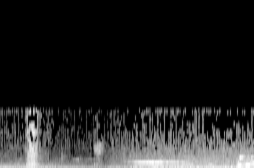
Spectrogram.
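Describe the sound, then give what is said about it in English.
Wolves howl: one long, steady howl slowly slides downward in pitch, then a couple of higher, rising howls start at the end, all over a low, constant rumble. “They terrify me, wolves.”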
